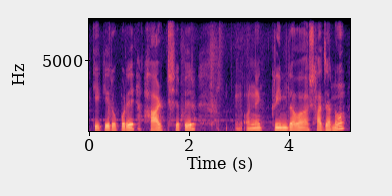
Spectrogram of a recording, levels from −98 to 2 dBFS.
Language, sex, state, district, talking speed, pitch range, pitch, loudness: Bengali, male, West Bengal, Alipurduar, 115 wpm, 130-145 Hz, 135 Hz, -19 LUFS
